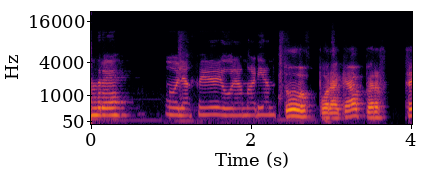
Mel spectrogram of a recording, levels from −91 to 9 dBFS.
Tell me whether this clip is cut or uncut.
cut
